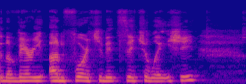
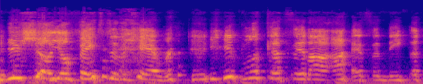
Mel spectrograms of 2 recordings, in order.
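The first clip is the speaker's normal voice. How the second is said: loud laughing demand; 5 semitones higher, 11 dB louder than usual. Real, not acted. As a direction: call it out laughing.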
